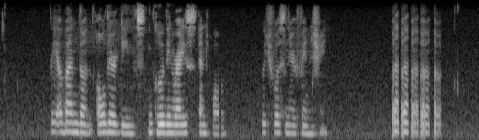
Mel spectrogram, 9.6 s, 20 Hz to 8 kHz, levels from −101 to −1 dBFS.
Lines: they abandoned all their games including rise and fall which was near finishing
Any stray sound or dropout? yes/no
yes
